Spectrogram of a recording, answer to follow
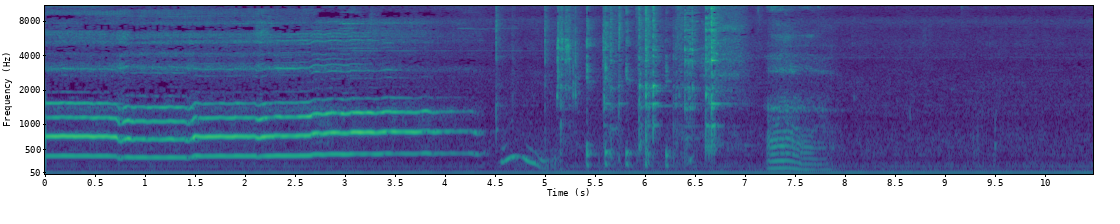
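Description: A woman's voice sings one long held note, stepping slightly up and down in pitch, for about four seconds. After that come a short falling vocal glide and a string of light clicks and clinks.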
